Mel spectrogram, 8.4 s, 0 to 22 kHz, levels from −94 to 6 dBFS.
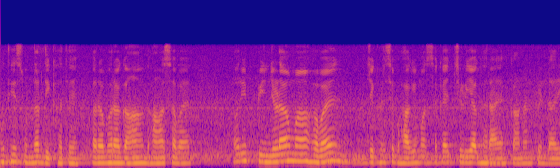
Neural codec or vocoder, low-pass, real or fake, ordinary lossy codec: none; 7.2 kHz; real; none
